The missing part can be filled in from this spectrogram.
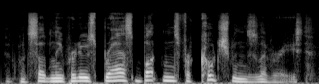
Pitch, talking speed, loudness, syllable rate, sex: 140 Hz, 190 wpm, -15 LUFS, 6.3 syllables/s, male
